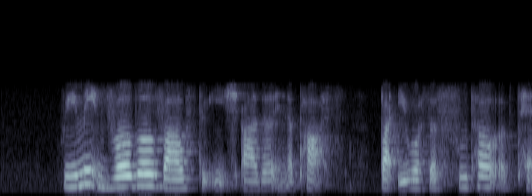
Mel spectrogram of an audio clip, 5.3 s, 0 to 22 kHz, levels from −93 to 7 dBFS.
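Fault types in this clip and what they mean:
No faults found; the speech sits on a G.711 mu-law telephone line at 64 kbps, with the band held to about 200 Hz to 3.6 kHz and nothing above 3.9 kHz.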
